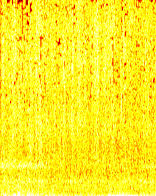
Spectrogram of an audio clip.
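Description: Low thunder rumbles steadily through the whole stretch, faint and muffled, with a couple of slightly heavier swells along the way and no voices.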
